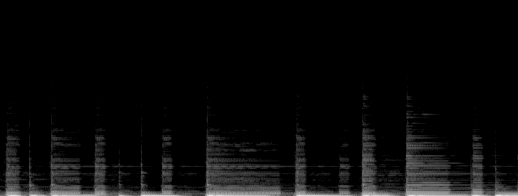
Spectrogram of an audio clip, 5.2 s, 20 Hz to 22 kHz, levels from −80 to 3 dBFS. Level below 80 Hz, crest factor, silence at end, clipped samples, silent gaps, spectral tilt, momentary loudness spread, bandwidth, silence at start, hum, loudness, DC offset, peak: -28 dBFS; 14 dB; 0 s; under 0.1%; none; -10 dB/octave; 9 LU; 5.8 kHz; 0.05 s; none; -19 LUFS; under 0.1%; -4 dBFS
